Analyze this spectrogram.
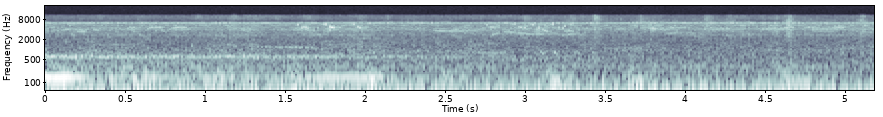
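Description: Faint outdoor wildlife ambience: a steady hiss with a low hum that fades out about two seconds in. A few short, high bird chirps come about halfway through.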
